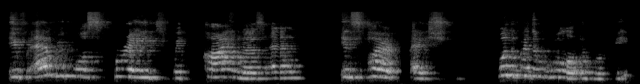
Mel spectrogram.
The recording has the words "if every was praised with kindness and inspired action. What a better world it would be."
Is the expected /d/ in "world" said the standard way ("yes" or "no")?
no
